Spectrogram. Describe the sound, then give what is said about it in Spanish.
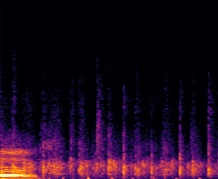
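A studio audience claps in a steady, quick rhythm, the claps sharp and evenly spaced, after a voice that is briefly heard at the start. “¡Aplauso, claro!”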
